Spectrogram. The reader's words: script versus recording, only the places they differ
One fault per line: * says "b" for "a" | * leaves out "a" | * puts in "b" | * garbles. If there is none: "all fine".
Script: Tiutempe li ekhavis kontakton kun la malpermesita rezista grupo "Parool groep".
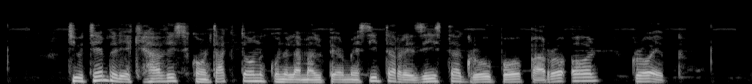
all fine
